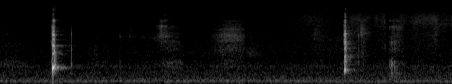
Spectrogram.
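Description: Two sudden, sharp hiccups about three seconds apart with quiet breathing between; hiccups.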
